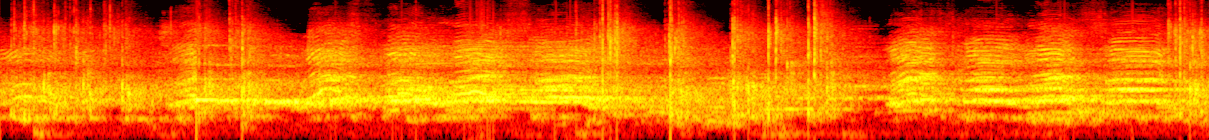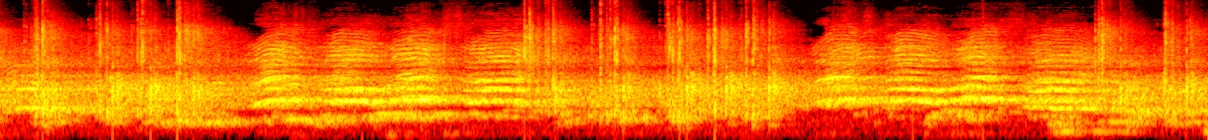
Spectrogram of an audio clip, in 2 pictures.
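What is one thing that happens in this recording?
Young girls chant loudly together.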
